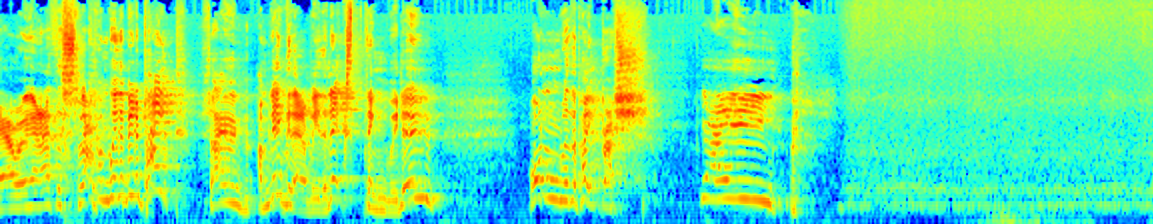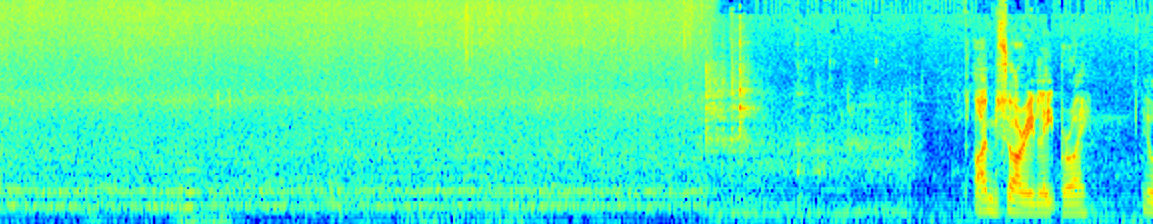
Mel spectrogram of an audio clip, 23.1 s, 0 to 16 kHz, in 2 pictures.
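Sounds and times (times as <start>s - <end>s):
honey bees buzzing: 8.4s - 20.8s.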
